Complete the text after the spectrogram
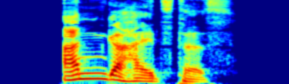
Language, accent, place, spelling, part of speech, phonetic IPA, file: German, Germany, Berlin, angeheiztes, adjective, [ˈanɡəˌhaɪ̯t͡stəs], De-angeheiztes.ogg
- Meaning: strong/mixed nominative/accusative neuter singular of angeheizt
